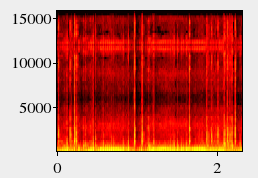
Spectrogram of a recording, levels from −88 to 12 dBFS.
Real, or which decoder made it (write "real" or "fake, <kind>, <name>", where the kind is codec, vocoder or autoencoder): real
